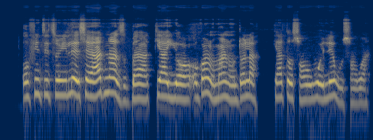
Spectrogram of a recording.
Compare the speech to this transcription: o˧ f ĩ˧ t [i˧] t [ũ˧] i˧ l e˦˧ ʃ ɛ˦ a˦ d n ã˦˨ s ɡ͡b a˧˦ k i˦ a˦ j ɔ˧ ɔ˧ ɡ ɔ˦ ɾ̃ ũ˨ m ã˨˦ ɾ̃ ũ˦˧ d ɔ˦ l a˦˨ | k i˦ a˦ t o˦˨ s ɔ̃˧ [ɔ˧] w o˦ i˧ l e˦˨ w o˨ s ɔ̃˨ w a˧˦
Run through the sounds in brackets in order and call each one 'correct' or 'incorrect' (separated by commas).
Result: correct, correct, incorrect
